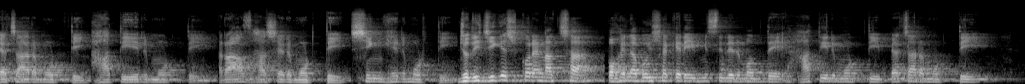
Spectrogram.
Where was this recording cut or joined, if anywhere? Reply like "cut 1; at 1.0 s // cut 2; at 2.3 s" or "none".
cut 1; at 0.9 s // cut 2; at 2.1 s // cut 3; at 3.5 s // cut 4; at 4.5 s // cut 5; at 6.0 s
